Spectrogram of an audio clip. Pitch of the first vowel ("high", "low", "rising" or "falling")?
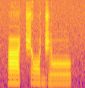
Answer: high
